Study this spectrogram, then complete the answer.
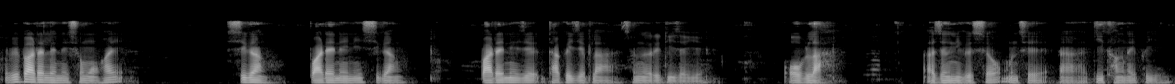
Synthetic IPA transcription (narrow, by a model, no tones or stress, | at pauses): ebebaɾalajnajsɔmawɦaj | siɡaŋ | b̥aɾajnajnisiɡaŋ | b̥adajnizetʰakʰɯjzeblasɯŋɯɾedizajɯ | ɔbla | a̰zɯŋniɡɯsɯwmɯnsḛɡikʰaŋnajpʰɯjɯj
